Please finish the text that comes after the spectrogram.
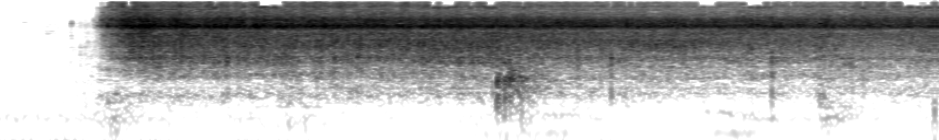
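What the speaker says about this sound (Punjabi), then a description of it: "ਇਹਦੇ ਵਿੱਚ ਹੁਣ ਆਪਾਂ ਪਾ ਦਿੰਨੇ ਆ ਕੱਟੇ ਹੋਏ ਪਿਆਜ਼ ਹਰੀ ਮਿਰਚ" Chopped onions and green chili hit hot oil in a kadai and fry with a loud, steady sizzle that starts suddenly and continues unbroken, with faint stirring and scraping underneath.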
